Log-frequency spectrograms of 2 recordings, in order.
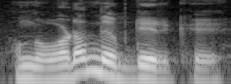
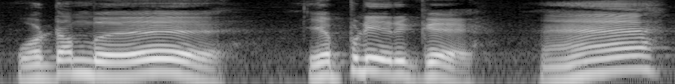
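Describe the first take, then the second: First: It is said softly in a low, gentle tone. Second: It is said in a raised, threatening tone.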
